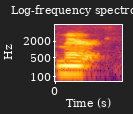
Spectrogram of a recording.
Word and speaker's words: Merik: Merik. Merik. So I'm guessing they're from our ship. Rhymes with cleric.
